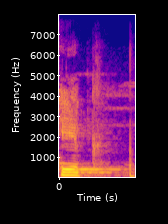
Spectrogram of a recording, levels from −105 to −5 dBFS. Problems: none marked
